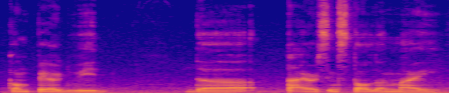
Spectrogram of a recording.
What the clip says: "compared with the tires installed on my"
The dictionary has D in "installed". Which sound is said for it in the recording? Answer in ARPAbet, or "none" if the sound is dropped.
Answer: D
